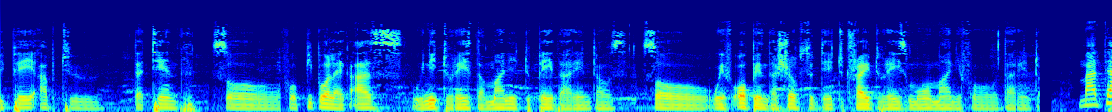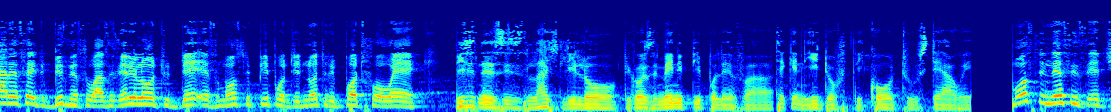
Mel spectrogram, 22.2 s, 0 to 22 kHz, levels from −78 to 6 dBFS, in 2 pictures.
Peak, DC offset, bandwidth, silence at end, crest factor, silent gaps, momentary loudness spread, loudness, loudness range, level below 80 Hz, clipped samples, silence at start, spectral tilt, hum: -6 dBFS; under 0.1%; 11.5 kHz; 0 s; 20 dB; 10.39-10.50 s, 20.84-21.23 s; 12 LU; -26 LUFS; 4 LU; -42 dBFS; under 0.1%; 0 s; -5.5 dB/octave; none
